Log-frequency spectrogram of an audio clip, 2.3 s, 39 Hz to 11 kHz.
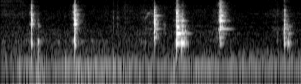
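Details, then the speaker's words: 2003 Toyota Camry 3.0 with metal-on-metal noise when pulling away and turning: sharp, dry uneven ticks, about six in two seconds, over a low hum from a lower control arm ball joint, worse on the driver side; worn joint suspected, arms being replaced. "Esto no debe de sonar así, mire. Debe de estar más más duro."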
